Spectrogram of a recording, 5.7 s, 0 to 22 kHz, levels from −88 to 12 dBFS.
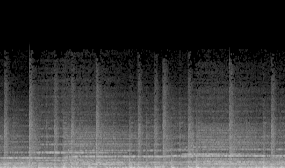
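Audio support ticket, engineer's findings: Corrupt frame decoded at 1.36 s. Short chirp-like blip, peaking at around -20 dBFS. Probable component: codec decoder. Damaged bits in a couple of compressed frames got played as valid. Misread gains and codes put energy at wrong frequencies. Burst lasts roughly two frame lengths. Check transport error detection and frame concealment.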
